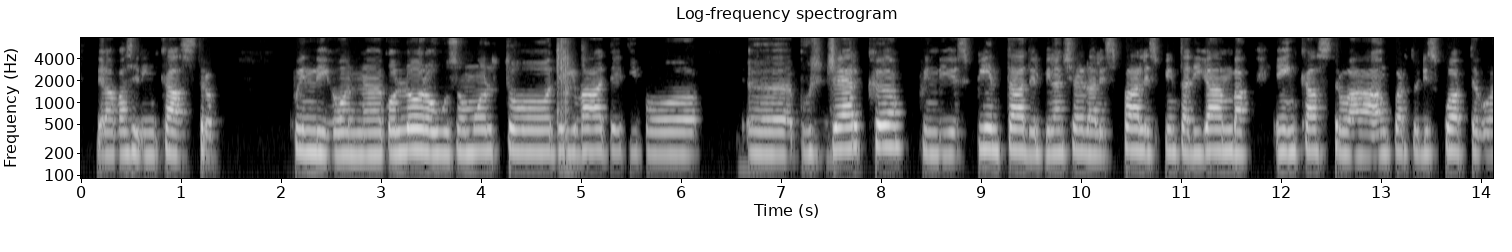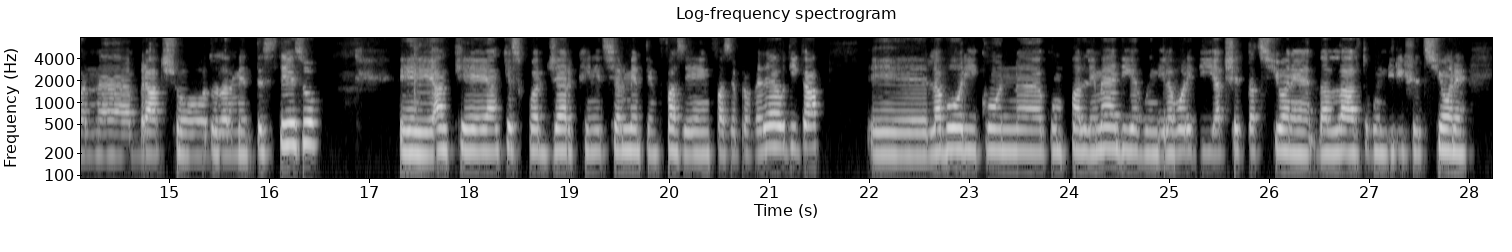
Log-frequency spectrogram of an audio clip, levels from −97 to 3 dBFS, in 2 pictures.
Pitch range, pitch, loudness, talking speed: 200-215 Hz, 210 Hz, -25 LUFS, 125 wpm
